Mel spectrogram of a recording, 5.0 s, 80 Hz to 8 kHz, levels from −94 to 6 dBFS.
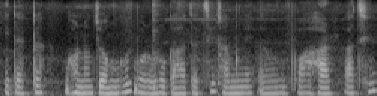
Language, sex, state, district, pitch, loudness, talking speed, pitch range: Bengali, female, West Bengal, Jalpaiguri, 190 Hz, -31 LUFS, 145 wpm, 185-195 Hz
